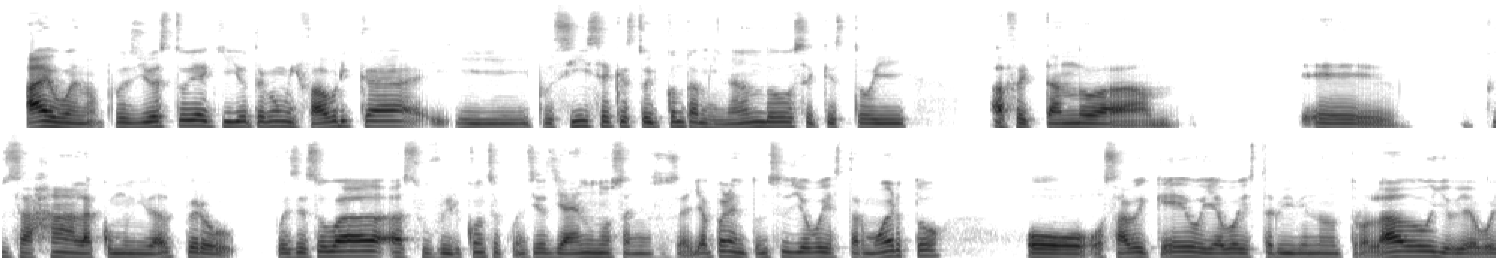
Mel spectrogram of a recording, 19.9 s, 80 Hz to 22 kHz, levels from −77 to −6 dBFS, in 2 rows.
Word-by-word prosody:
"Ay, 155 - +10
bueno, 130 -4 +1
pues 135 -1 -3
yo 145 +3 +3
estoy 170 +3 0
aquí, 150 -3 -1
yo 150 +1 0
tengo 150 0 -1
mi 145 -4 -2
fábrica, 160 +5 +1
y - - -13 0.5
y, - - -9
pues 125 -1 -9
sí, 160 +2 -2
sé 155 -2 -4
que 150 - -3
estoy 140 -2 -2
contaminando, 140 +1 -1
sé 130 -3 -8
que 125 - -7
estoy 125 0 -3 0.6
afectando 125 0 +1
a - - +1 1.0
eh, 125 - -3 0.6
pues, 140 -1 -11
ajá, 135 +2 +1
a - - +2
la 120 -1 +2
comunidad, 120 +2 -2
pero, 135 -4 -1 0.2
pues, 130 0 -4
eso 145 +3 0
va 155 0 +7
a 135 - +2
sufrir 125 -1 -6
consecuencias 135 -1 -5
ya 120 -2 +2
en 125 - -1
unos 125 -1 -2
años, 115 0 -7
o - - -22
sea, - - -7
ya 130 - -2
para 155 +2 +1
entonces 130 +2 -5
yo 140 0 +1
voy 140 0 +1
a - - -1
estar 125 -2 -6
muerto, 135 - -1 0.5
o 120 -2 +6
o - - -3
¿sabe 130 0 0
qué? 150 +2 0
O 145 - +1
ya 130 -1 +1
voy 130 0 +1
a - - -4
estar 125 0 -7
viviendo 125 0 -2
en 120 - -3
otro 120 - -6
lado, 155 +2 +6
yo 135 -3 -1
ya 125 - 0
voy 65 +1 -1
130 Hz, 200 wpm, -23 LUFS, 125-145 Hz, 1.0 s, Ay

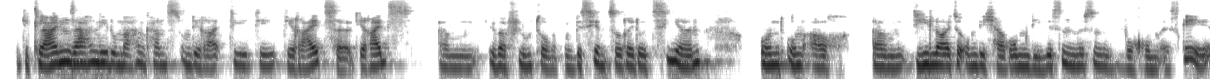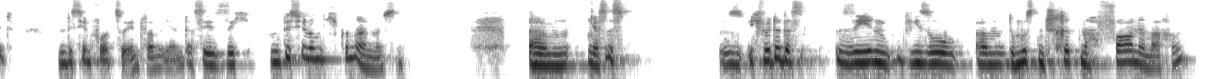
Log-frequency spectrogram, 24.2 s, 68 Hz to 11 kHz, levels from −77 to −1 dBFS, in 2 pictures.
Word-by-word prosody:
die 180 -1 -7
kleinen 185 +4 +6
Sachen, 185 +1 +5
die 195 - +5
du 185 - +1
machen 175 +2 -2
kannst, 175 0 -6
um 180 - -3
die 170 -2 -1
Rei 150 +1 -2
die 170 -3 -4
die 170 -1 -4
die 175 -2 -5
Reize 165 0 0
die - - -4
Reiz 170 +2 -1 0.2
ähm, 150 -2 -7
Überflutung 165 -2 -1
'n 150 - -6
bisschen 165 +3 -1
zu 165 -1 0
reduzieren 170 +4 +1 0.5
und 180 0 +2
um 170 0 +2
auch, 155 -3 -3 0.2
ähm, 155 -1 -1
die 175 +2 +3
Leute 170 -1 +4
um 165 -1 -1
dich 165 0 -1
herum, 155 +2 +1
die 140 -1 -3
wissen 160 +2 0
müssen, 165 -1 -4
worum 140 0 -3
es 135 - -11
geht, 225 -11 -1 0.4
'n 195 - -2
bisschen 210 +2 -3
vorzuinformieren, 145 -4 -5
dass 185 - -8
sie 180 -2 +3
sich 180 +2 -4 0.2
'n 205 -1 +2
bisschen 255 +1 0
dich 245 0 -9
kümmern 240 - 0
müssen. 185 - -6 1.2
Ähm, 175 -1 +4
das 175 0 +1
ist 240 -2 -3 0.8
S 185 -2 -3
ich 215 0 -3
würde 225 +3 +5
das 225 +1 +1 0.3
sehen, 205 +1 +4
wie 195 0 +3
so, 190 -2 +3
ähm, 180 -1 +1
du 185 - +1
musst 205 +2 +3
'n 195 - +4
Schritt 205 +1 0
nach 190 -3 0
vorne 205 0 +1
machen 235 +10 -7
180 Hz, 165 wpm, -22 LUFS, 165-200 Hz, 1.2 s, kleinen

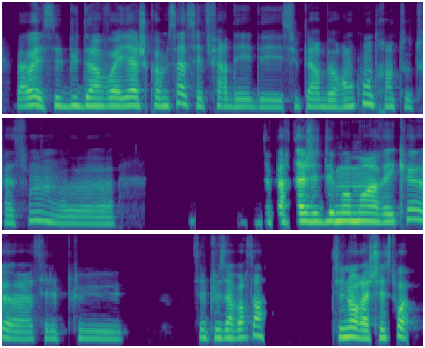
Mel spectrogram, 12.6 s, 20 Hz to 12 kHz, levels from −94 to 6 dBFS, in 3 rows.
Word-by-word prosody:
Bah 190 - -3
ouais, 210 -1 +2
c'est 205 +4 -8
le 195 - -6
but 205 +3 -4
d'un 200 0 +1
voyage 205 +1 0
comme 200 -2 -5
ça, 255 +5 -2
c'est 195 -4 -9
de 180 - -17
faire 190 -2 -7
des 180 0 -9
des 170 -1 -11
superbes 180 0 -7
rencontres, 190 +6 -5
hein, 190 - -6
de 180 - -17
toute 175 -3 -17
façon, 180 +5 -12
heu 165 -7 -9 1.4
de 195 +3 -11
partager 210 0 +6
des 220 +3 +3
moments 220 0 +4
avec 200 +3 +2
eux, 260 -3 +1
heu, 180 -2 -4
c'est 190 - -13
le 180 -1 -11
plus 180 -1 -13 0.7
c'est 210 - -10
le 200 - -7
plus 205 0 -4
important. 210 +6 +1 0.7
Sinon, 230 +1 +5
on - - +7
reste 195 0 +5
chez 210 -1 0
soi. 225 0 +2
195 Hz, 190 wpm, -24 LUFS, 180-210 Hz, 1.4 s, on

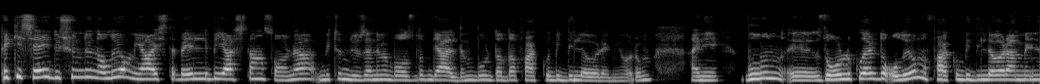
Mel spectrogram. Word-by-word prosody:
Peki 315 +3 +3
şey 325 +1 +3
düşündüğün 330 +2 -1
oluyor 305 +5 +2
mu? 295 - -3
Ya, 245 -1 +4
işte, 245 0 -5
belli 250 +1 +1
bir 260 - -1
yaştan 250 +1 +1
sonra 240 +3 -3
bütün 225 +3 -1
düzenimi 215 +1 -1
bozdum, 200 +1 -4
geldim. 200 -1 -2
Burada 200 -2 -4
da 200 - -4
farklı 200 0 -4
bir 190 -2 -2
dil 205 0 0
öğreniyorum. 175 +3 -5 0.3
Hani, 190 0 -3 0.3
bunun, 260 +3 +3
eee, 190 0 -1
zorlukları 245 +5 +4
da 260 - +4
oluyor 225 +9 +3
mu? 295 -5 -1
Farklı 220 -1 -1
bir 220 -3 +1
dil 215 +1 +2
öğrenmenin 215 0 +1
220 Hz, 185 wpm, -23 LUFS, 200-255 Hz, 0.3 s, Ya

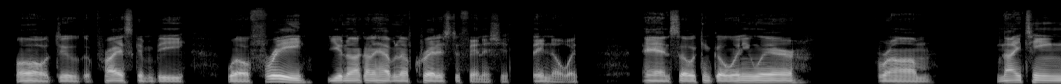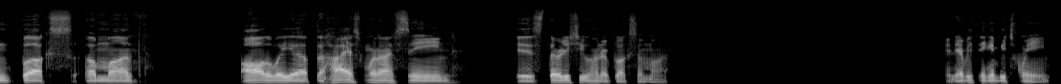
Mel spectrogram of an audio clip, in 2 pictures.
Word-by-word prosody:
Oh, 85 0 +2
dude, 80 -4 -4
the - - -8
price 90 +3 0
can - - -6
be 75 -1 -3 0.4
well, 75 0 +3
free. 120 -8 +5 0.2
You're 95 0 +1
not 95 0 +2
gonna 95 -1 +2
have 90 -1 +2
enough 85 -1 -1
credits 80 -2 +1
to - - -9
finish - - -7
it. 65 - -12 0.2
They 80 +1 -1
know 75 - -6
it. - - -8 0.6
And 85 -3 +1
so, 85 - +3
it - - -3
can 90 -3 -5
go 85 +1 +2
anywhere 90 -2 +3 0.7
from 75 -4 -1 0.6
$19 95 0 0
bucks 90 -1 +2
a 85 0 +2
month, 85 -1 0 0.9
all 100 +1 +5
the 95 - +3
way 95 -1 +3
up 85 -1 +1
the - - -3
highest 100 0 +2
one 100 -1 +1
I've 90 -1 +1
seen 85 -3 -3 0.6
is 75 -1 -3
$3,200 90 -5 -1
bucks - - -6
a 65 - -9
month. 65 -1 -14 2.8
And - - -12
everything 85 +3 -3
in - - 0
between. - - -6
90 Hz, 140 wpm, -23 LUFS, 80-95 Hz, 2.8 s, free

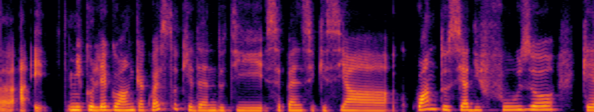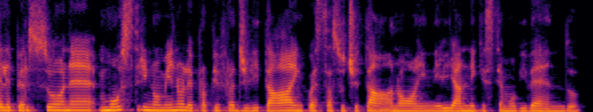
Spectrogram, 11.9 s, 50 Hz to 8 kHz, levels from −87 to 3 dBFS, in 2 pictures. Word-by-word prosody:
a - - +3
e - - -3 0.2
mi 225 0 +5
collego 225 0 +5
anche 215 +1 +4
a - - -5
questo 290 +9 0
chiedendoti 195 - -2
se 185 +4 -3
pensi 195 -1 -1
che 200 -3 -7
sia 190 -2 +1
q - - -19
quanto 250 +1 +4
sia 230 0 +3
diffuso, 240 +3 0 0.2
che 215 - +1
le 205 0 +1
persone 205 0 0
mostrino 220 -1 +1
meno 200 +2 +2
le 195 -2 0
proprie 195 +1 -5
fragilità 185 0 0
in 185 -1 0
questa 185 0 -3
società, 180 0 -1
no, 170 0 0
in 170 0 -4
negli 175 +2 -1
anni 175 0 +1
che 180 +1 -8
stiamo 170 -1 -5
vivendo. 160 -2 -4
195 Hz, 170 wpm, -23 LUFS, 180-220 Hz, 0.2 s, mi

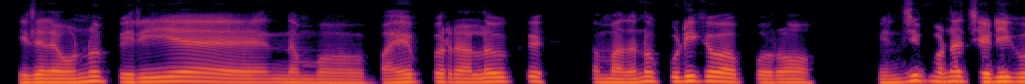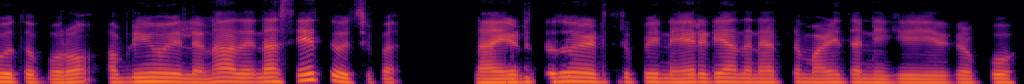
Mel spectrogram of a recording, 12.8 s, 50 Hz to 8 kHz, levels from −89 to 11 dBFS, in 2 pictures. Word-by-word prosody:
இதுல 130 +1 +3
ஒண்ணும் 155 +4 +1
பெரிய 145 +4 +2 0.7
நம்ம 120 0 -3 0.4
பயப்படுற 135 +4 -1
அளவுக்கு, 150 +3 +1 0.4
நம்ம 125 0 -1
அத 120 - +1
என்னா 160 - +2
குடிக்கவா 165 -1 +4 0.2
போறோம்? 120 0 0 0.4
மிஞ்சிப் 150 +9 0
போனா 160 +2 +3
செடிக்கு 150 +1 +4
ஊத்தப்போறோம், 130 0 -1 0.2
அப்டியும் 145 +2 +2
இல்லன்னா 130 +3 -1
அத 140 - +1
நான் 150 -2 +1
சேர்த்து 205 -1 +2
வச்சுப்பேன். 125 -1 -6 0.5
நான் 125 +1 +3
எடுத்ததும் 145 +3 +1
எடுத்துட்டு 140 0 -5
போய் 145 0 0
நேரடியா 140 +2 +1
அந்த 135 - -1
நேரத்துல 130 +2 -4
மழைத் 130 +1 -2
தண்ணி 125 -1 -1 0.3
இருக்கறப்போ 125 +2 -3
135 Hz, 145 wpm, -23 LUFS, 125-150 Hz, 0.7 s, குடிக்கவா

